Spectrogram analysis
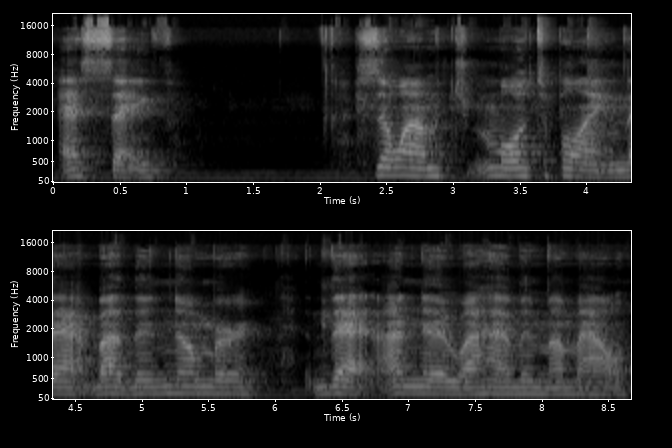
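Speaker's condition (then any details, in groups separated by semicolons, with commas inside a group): ALS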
